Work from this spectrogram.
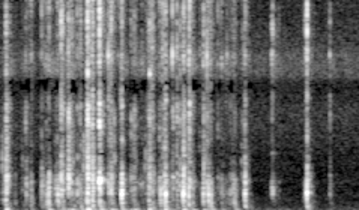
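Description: Fingertips type on a compact, white-cased mechanical keyboard with plastic cat-themed keycaps, pressing about sixteen keys at a slow, uneven pace with pauses. Each keystroke is a short, dull click with a deep, low-weighted body and a quick decay. The typing thins out into sparser, quieter strokes toward the end.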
